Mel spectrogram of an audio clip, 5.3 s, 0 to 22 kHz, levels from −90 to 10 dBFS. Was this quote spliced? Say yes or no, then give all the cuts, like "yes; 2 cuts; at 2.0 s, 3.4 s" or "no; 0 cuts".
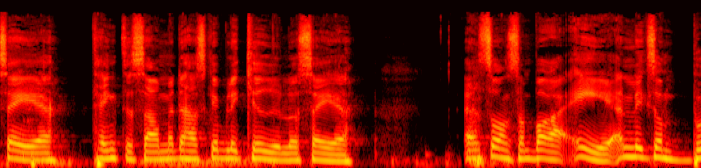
yes; 1 cut; at 3.4 s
